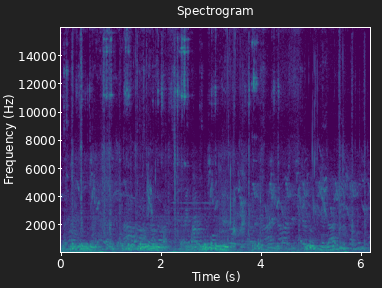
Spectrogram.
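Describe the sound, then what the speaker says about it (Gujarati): Pigeons cooing in low, repeated throaty bursts close by in a loft, with soft chirps and background noise. "તો હવે કબૂતર હમણાં બારે કાઢીએ આપણે"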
